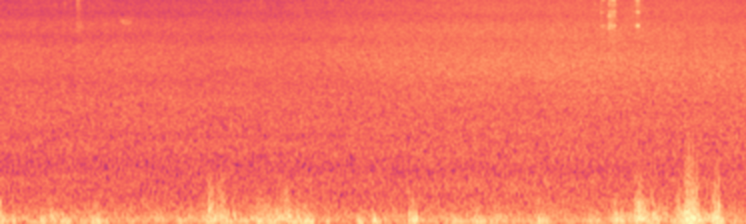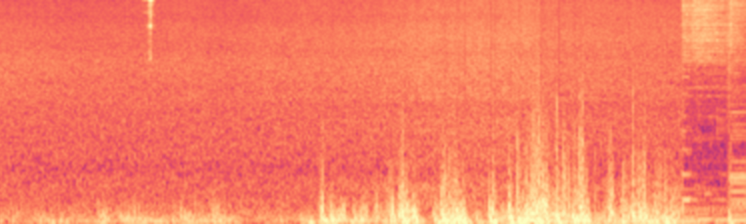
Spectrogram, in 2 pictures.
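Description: Wind buffeting a phone's microphone, in uneven gusts that grow strongest in the last few seconds.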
